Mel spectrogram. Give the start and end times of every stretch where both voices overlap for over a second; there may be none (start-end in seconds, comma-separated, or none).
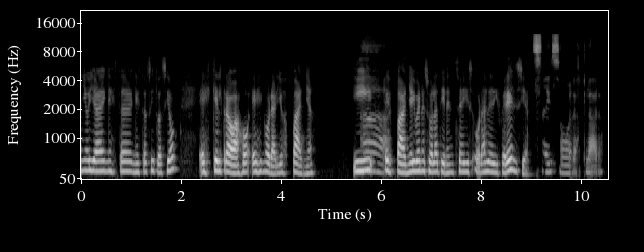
none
